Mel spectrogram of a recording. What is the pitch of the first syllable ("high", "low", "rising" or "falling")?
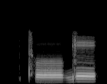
low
